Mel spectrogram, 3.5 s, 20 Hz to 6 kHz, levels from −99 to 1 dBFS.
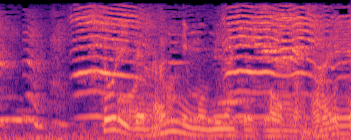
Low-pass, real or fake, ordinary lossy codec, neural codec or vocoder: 5.4 kHz; real; none; none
